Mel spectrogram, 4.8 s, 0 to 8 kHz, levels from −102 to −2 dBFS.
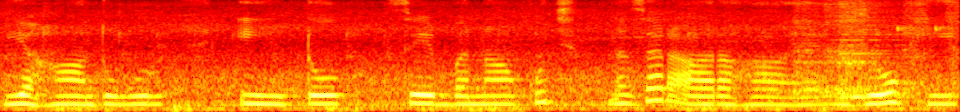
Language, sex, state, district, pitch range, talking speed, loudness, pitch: Hindi, female, Bihar, Supaul, 220-235 Hz, 160 wpm, -20 LUFS, 220 Hz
